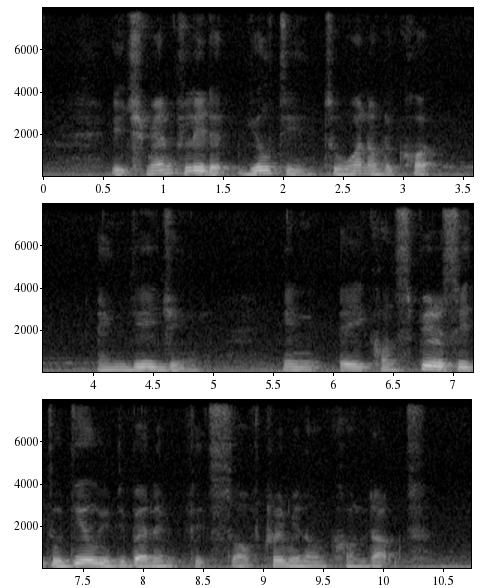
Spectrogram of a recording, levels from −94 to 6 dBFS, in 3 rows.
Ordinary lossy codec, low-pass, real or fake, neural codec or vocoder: none; none; real; none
